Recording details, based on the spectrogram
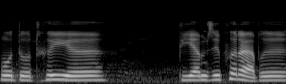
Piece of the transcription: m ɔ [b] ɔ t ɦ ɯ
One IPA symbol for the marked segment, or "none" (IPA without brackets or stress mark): d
